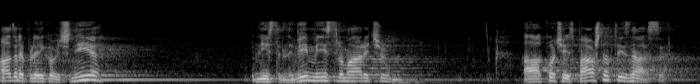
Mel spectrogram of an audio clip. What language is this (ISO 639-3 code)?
hrv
